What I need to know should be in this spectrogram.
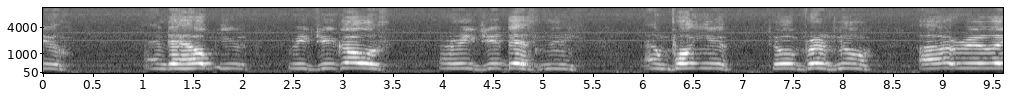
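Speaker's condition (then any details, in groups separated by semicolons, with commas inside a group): Cerebral palsy, spastic, mild; mild dysarthria, voice sounds different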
